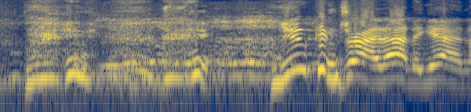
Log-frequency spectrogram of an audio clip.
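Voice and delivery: laughing defiance. Retold or imitated. Defiant retort to the dean.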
